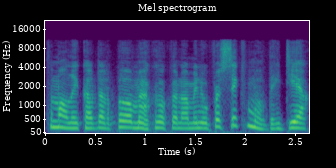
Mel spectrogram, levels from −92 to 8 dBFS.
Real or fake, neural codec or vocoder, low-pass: fake; codec, 16 kHz in and 24 kHz out, 0.4 kbps, LongCat-Audio-Codec, two codebook decoder; 10.8 kHz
